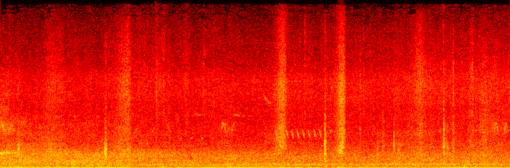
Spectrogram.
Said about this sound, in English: Get the bees off of this hive top.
